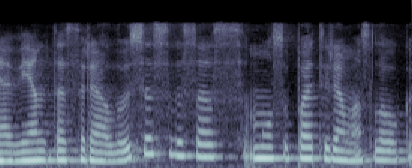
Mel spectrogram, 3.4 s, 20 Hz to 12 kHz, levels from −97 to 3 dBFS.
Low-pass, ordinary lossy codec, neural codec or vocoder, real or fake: 7.2 kHz; AAC, 48 kbps; none; real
